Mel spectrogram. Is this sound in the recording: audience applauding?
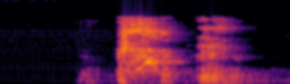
no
